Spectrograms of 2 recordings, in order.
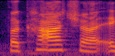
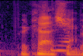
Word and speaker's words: focaccia: Focaccia bread. – Yes. I always thought I thought the O's were like long O's and that focaccia. It's just focaccia? – That's how I say it.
